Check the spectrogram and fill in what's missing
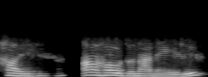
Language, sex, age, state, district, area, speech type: Kannada, female, 18-30, Karnataka, Hassan, urban, conversation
